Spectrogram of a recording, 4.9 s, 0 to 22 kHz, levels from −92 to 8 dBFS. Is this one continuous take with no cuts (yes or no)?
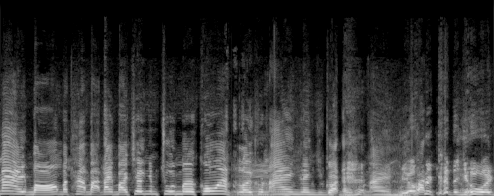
no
